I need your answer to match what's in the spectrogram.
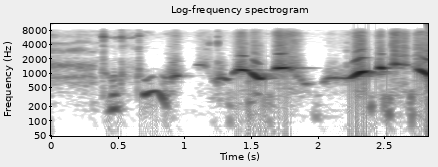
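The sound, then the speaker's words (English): A person whistles a string of chirpy, bird-like tweets, imitating a bird call with quick rising and falling notes in short bursts, fairly loud, with no talking. “Insert bird noise here.”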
